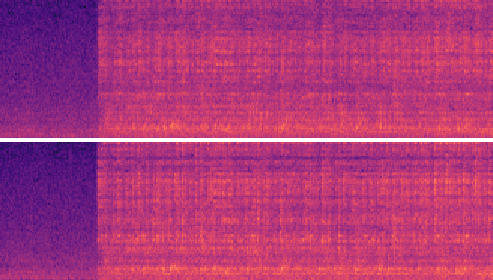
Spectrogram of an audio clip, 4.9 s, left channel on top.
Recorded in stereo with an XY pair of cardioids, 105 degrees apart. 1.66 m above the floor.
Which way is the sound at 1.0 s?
60° right.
